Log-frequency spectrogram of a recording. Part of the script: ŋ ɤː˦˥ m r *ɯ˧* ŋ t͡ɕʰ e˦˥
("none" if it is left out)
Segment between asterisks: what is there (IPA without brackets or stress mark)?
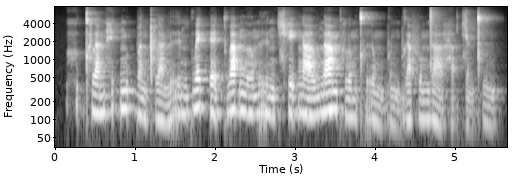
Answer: ɯ˧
